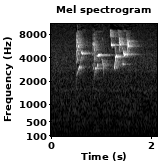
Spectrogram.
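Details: Young captive-bred male European goldfinch from the USA, hatched in 2021, practises Neapolitan song passages while isolated in a carrier. One brief phrase of high, clipped, sliding notes runs just over a second.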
